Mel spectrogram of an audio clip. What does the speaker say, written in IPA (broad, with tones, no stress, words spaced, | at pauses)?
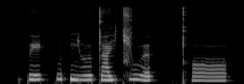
peː˧˥k̚pu˥˨t̚ɲɤː˧ t̪a˧˥jt͡ɕu˥˨ə̯ | kʰɔː˩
